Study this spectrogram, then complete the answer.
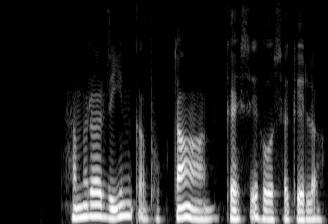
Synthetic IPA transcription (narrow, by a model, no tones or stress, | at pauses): hɐmɾaɾiːnka̰bʱʊɡt̪aːnkɛːseɦosɐkeːlaː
